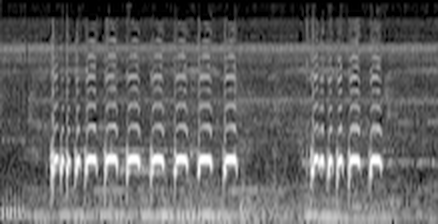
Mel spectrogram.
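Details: Local zebra dove used to train and prompt doves to coo: a fast stuttered run of short notes easing into eight evenly spaced rounded coos, then a second shorter stuttering phrase, loud and clear over faint background rumble.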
